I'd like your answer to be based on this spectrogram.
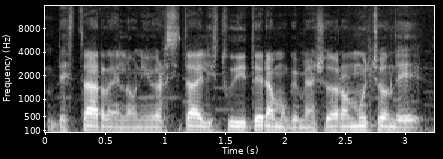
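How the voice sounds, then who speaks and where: A man, a historian guest in a radio interview, telling history in an animated way with many restarts. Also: on the low side, fast talker, soft background music.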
